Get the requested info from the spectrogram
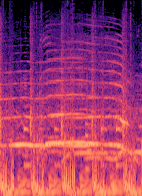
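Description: Live techno at club volume: a steady kick-drum beat under a held synth note with bright overtones, which slides up at the start and drops away near the end.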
